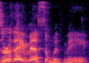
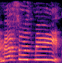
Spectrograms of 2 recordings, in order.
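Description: First: Said in the usual way. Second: High, fast disbelieving repeat. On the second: Real, not acted. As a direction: jump way up in pitch, unable to believe it. Unboxing surprise gift.

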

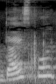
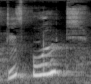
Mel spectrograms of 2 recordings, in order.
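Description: First: Dysport said DICE-port, long i; alternative pronunciation. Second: Dysport said DISS-port, short i; variant pronunciation. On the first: Doctor offering the other way to say the drug's name, Dysport as DICE-port. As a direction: say Dysport with a first syllable like "dice". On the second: Doctor giving the first way to say the drug's name, Dysport as DISS-port. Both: Shown as a demonstration. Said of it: "depending on how you wanna say it".

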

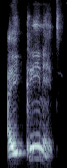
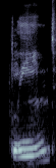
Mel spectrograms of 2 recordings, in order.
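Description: First: Clean it in two syllables for cleaned; wrong -ed pronunciation. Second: Cleaned in one syllable, softer, ending in D; correct -ed pronunciation. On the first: Teacher showing what not to say, cleaned mispronounced as clean it. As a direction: add a vowel so cleaned becomes clean it. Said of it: "la pronunciación no es". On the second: Teacher modelling the right form, cleaned as one syllable with D. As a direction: run the N of cleaned straight into D. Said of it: "Entonces sería". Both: Shown as a demonstration.

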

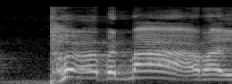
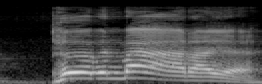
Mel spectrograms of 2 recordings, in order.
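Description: First: Much higher, louder shouted retort; shouting back. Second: Higher, louder, slow exasperated snap. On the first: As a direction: yell it back at an angry partner. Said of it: "พร้อมตะโกนกลับไปว่า". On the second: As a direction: drag it out, fed up with your partner. Quoted hurtful sentence. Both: Acted.

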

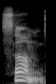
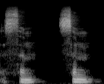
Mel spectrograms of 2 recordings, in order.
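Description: First: Said in the usual way. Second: "some" reduced to a short schwa, like "sum" swallowed; weak form. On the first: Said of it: "做了弱读". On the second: Shown as a demonstration. Teacher models "some" for learners in its weak, reduced form. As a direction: say "some" weakly, vowel barely there. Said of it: "Some做了弱读".

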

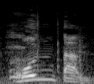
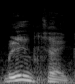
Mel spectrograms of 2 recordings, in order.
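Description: First: "Buntag" said higher and louder to correct; emphatic teaching. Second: Said in the usual way. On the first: Shown as a demonstration. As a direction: stress "Buntag" firmly as a teacher. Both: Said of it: "Just follow my language".

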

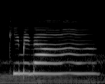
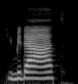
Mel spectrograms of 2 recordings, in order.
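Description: First: Very high, drawn-out tiny voice; playful squeaky demand. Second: Loud, slightly raised grabby demand; playful demand. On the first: Player grabbing at an item, playful falsetto plea. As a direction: stretch it into a soft falsetto. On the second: Player grabbing at an item, playful loud demand. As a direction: demand it loudly, playfully greedy. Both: Pretend. Grabbing items, escalating repeats.

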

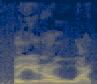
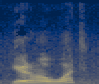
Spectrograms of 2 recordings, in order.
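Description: First: "know" lifted, rising at the end; defiant "you KNOW what?" going up; stress on know. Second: "You" punched higher, rising; pep-talk "YOU know what?"; stress on you. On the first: Self-pep rant begins. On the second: Repeating with new stress. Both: Real, not acted.

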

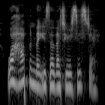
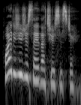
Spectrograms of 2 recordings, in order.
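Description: First: Softer, even, unhurried question; calm curious ask. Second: Accusing scold. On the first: Parent calmly asking a child about the sister, curious. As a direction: ask gently, wanting to understand. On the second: Parent scolding a child for words to the sister, accusing. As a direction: rattle off the reproach. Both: Shown as a demonstration.

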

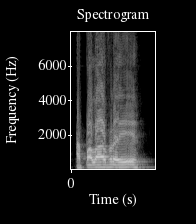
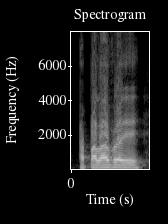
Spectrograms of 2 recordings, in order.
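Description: No difference in how they are said.

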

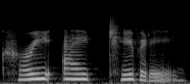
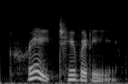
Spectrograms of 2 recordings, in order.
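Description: First: "creativity" relaxed, the t flapped to an r, as "creatibiri"; slow native-style "creativity" with a tapped t; soft flapped t. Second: "creativity" quick and softer, "kretibri"; quick native "creativity"; fast flapped. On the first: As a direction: loosen the tongue on "creativity", "-viri" at the end. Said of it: "부드럽게 합니다". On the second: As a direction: rattle off "creativity" fast and relaxed. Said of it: "빨리 발음하면". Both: Shown as a demonstration.

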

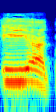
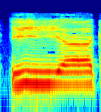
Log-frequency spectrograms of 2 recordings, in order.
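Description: First: إياك with a light single y; missing shadda. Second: إياك with a held, doubled y. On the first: Retold or imitated. Teacher mimics a wrong reading, single light y in إياك. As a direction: say إياك quickly, y not doubled. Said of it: "لا، إياك غلط". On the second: Shown as a demonstration. Teacher demonstrates the shadda, held double y in إياك. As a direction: lean on the y in إياك. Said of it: "تشدد الياء".

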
